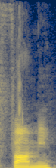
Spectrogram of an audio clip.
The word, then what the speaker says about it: f4mi: Is it f4mi or f4mi? The pronunciation is f4mi. I just pronunciate my name like that.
